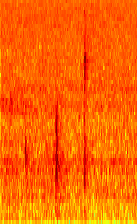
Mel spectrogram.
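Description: Low room tone in a pause, with three faint ticks about half a second apart.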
